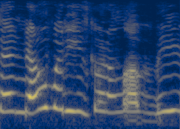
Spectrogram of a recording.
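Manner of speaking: mock lovelorn, very high, whiny voice.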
